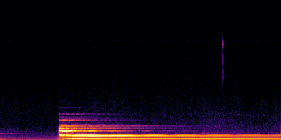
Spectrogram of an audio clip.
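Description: A single bell-like tone is struck about a second in, after a brief lull in the orchestra, and rings on, slowly fading.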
